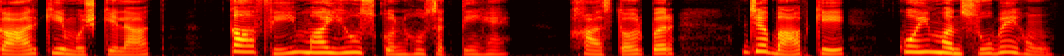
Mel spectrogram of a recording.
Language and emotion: Urdu, sad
